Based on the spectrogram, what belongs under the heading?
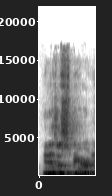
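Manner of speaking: a mild mock fearful cry. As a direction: disciples crying out in fear. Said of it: "they cried out for fear".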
